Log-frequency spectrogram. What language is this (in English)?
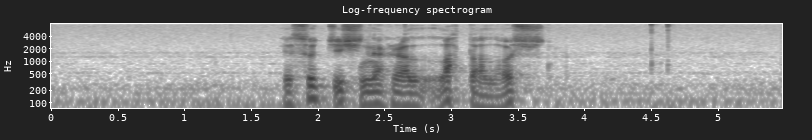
Faroese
